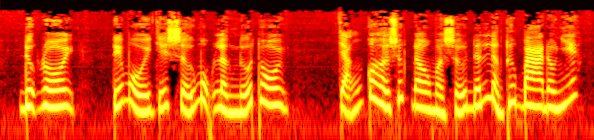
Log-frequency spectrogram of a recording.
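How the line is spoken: Smiling. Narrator (Vietnamese): A Tú mỉm cười nói

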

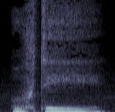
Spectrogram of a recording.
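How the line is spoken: Breathed exclamation. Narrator (Russian): выдохнула Мик

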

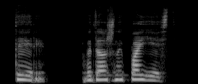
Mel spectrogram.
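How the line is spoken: Gentle. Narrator (Russian): мягко сказал

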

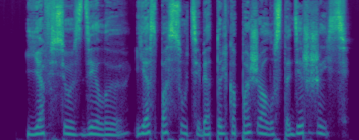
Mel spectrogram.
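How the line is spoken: Whispered. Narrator (Russian): прошептал

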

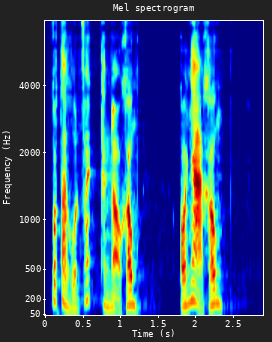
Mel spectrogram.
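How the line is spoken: Furious shouting. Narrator (Vietnamese): Mỗi một câu hét lên

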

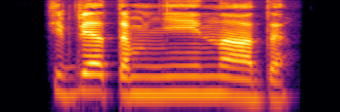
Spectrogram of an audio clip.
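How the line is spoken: Nasal voice. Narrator (Russian): гнусаво проговорил он

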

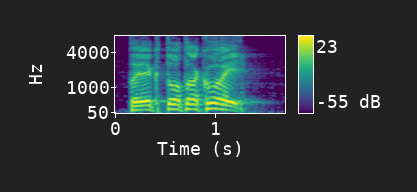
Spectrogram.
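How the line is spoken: Growled. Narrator (Russian): прорычал Роран

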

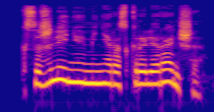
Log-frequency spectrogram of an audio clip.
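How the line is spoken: Sighing. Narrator (Russian): вздохнул Меррил

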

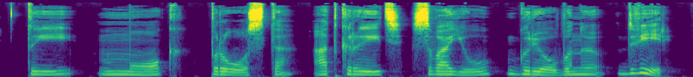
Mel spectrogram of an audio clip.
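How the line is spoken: Clipped, emphasizing each word. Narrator (Russian): процедила, выделяя каждое слово Вероника

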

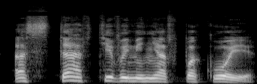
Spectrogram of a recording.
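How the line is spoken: Pained sigh, young woman. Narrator (Russian): болезненно вздохнула девушка

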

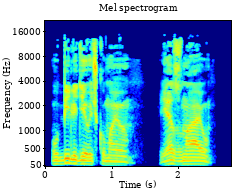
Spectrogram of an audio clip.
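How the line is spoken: Almost calm. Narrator (Russian): почти спокойно сказала она

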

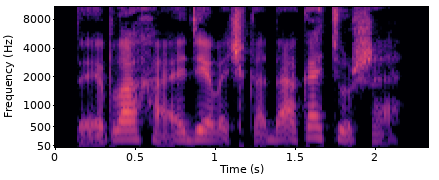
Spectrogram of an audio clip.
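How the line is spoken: Hoarse, catching breath. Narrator (Russian): хрипит он, переводя дыхание

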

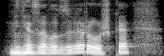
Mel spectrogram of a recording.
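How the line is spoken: Laughing, unsurprised. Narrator (Russian): рассмеялась та, ничуть не удивившись

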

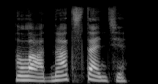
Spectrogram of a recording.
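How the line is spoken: Sharp shout. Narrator (Russian): прикрикнул Трентон

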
